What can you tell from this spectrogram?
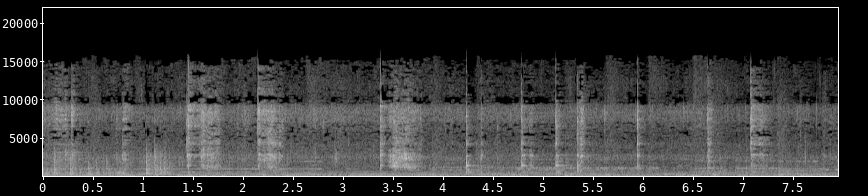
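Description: Soy-based sauce with chicken and tofu boiling hard in a wok, bubbling and sizzling as it reduces, over a steady low hum. Scattered sharp clicks and a few short scrapes break through the bubbling.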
